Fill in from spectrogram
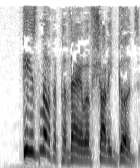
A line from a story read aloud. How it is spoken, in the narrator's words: exclaimed Lucy, who, if the truth were told, was a bit hacked off by the reaction to Nettie's entrance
